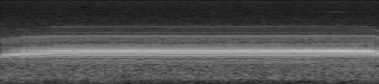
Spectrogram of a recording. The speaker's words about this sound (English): After today, Lindsay looks forward to hearing the sound of Wyoming toads breeding on his land.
